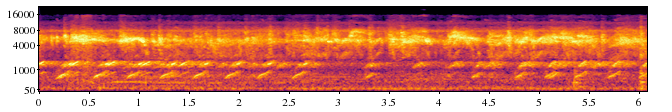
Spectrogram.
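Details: Swiftlet lure call for a bird house in Pekanbaru, Indonesia: a fast, uneven run of short upward-sweeping chirps against a constant high-pitched hissing background.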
